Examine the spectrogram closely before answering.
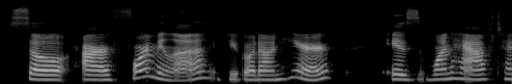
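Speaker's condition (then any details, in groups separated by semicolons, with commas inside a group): No condition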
